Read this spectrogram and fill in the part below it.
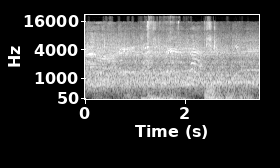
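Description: A wrestling arena crowd roars continuously at a live match, swelling in two louder bursts of cheering over a constant din.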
